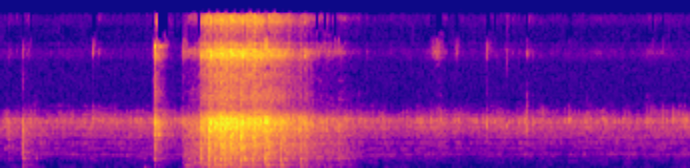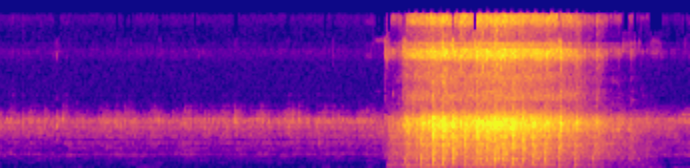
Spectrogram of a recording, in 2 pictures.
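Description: Sewing machine stitching a prince cut blouse, in two separate runs of about a second and a half each, close but moderately quiet, with near silence in between.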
